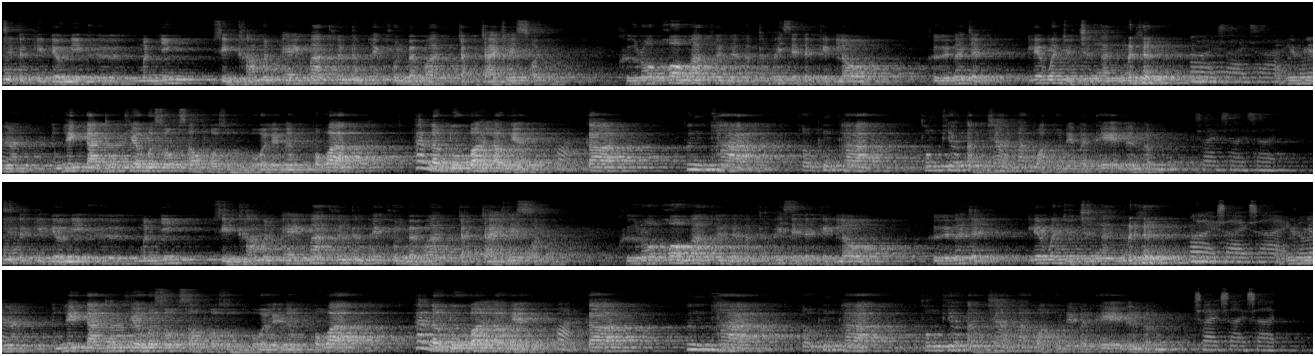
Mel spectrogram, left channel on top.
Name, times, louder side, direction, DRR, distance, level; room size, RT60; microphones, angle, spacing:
voice 1, 0.0-1.8 2.1-5.4 6.2-8.7 9.3-9.8 10.3-11.6 12.0-12.1 12.7-13.3 13.6-16.8 17.2-18.4 19.0-19.3 19.9-20.8 21.1-24.6, left 1 dB, 20° left, -2 dB, 2.2 m, -24 dB
voice 2, 11.9-13.4 16.8-16.9 18.6-18.9 24.4-25.8, right 3 dB, 60° right, 9 dB, 0.8 m, -32 dB
21.0 x 9.3 x 4.2 m, 2.6 s
head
